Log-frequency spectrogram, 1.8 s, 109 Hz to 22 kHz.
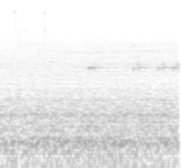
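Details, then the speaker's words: A/C leak detector probe at the Schrader valve of a new vehicle with about 8,000 miles: short high beeps start and quicken over steady hum, confirming a leak at the Schrader valve, likely just the Schrader valve; going back to dealer. "you see that we know there's a leak right in the schrader this is a new vehicle with about 8 000 miles on it"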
